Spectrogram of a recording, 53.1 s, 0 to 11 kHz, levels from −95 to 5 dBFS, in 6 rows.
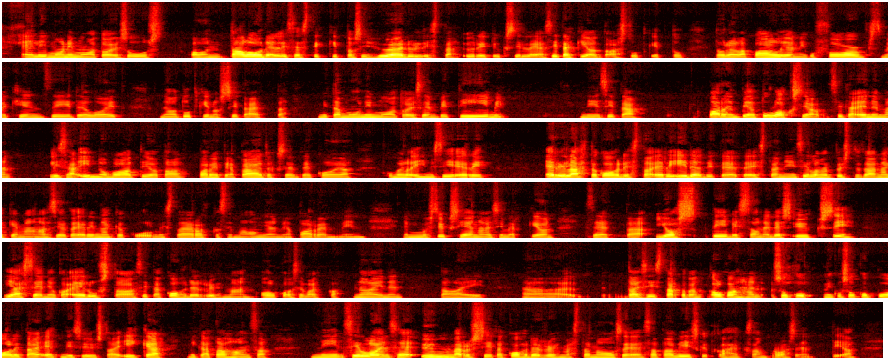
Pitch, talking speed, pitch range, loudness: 195 Hz, 120 wpm, 185-205 Hz, -24 LUFS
